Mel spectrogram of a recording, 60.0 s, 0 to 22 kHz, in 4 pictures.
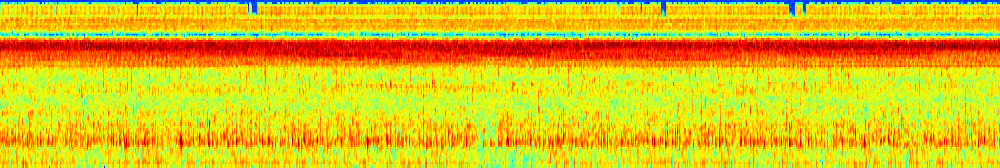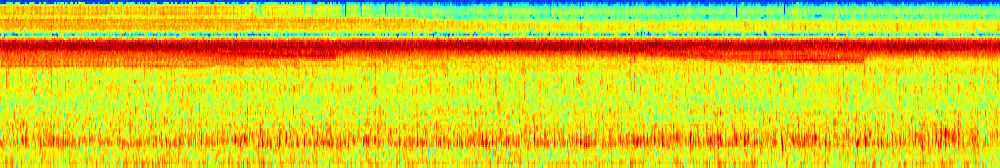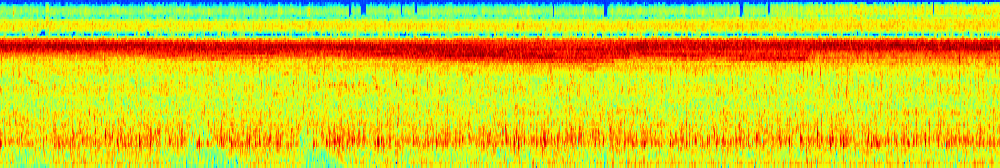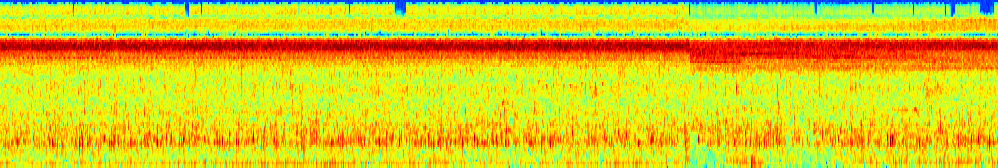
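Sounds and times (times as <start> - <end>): high-pitched insect chorus: 0.0 - 59.9.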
